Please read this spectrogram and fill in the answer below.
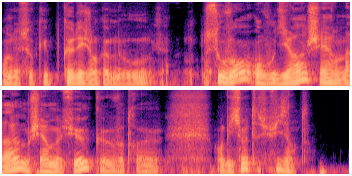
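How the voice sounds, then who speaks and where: At a moderate pace, a man with a fairly low pitch talks with lively intonation and long, frequent pauses, his voice somewhat breathy. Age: 50s. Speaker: public investment bank executive. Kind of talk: interview.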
